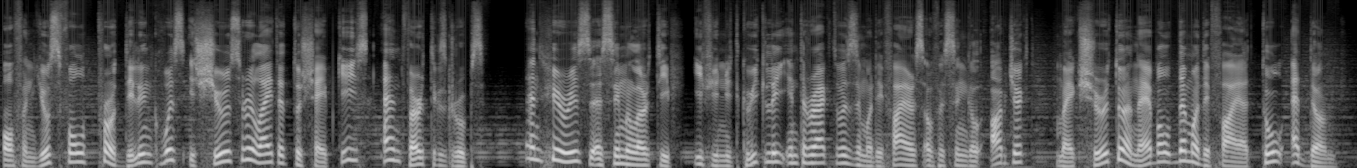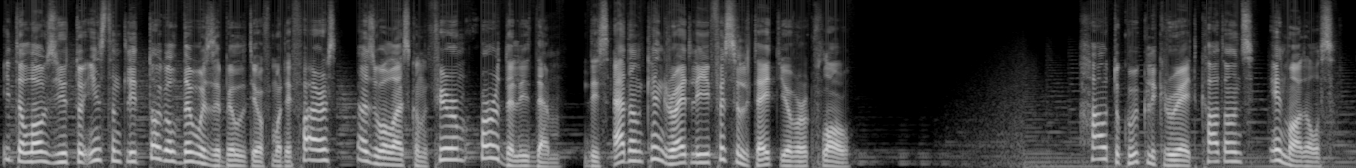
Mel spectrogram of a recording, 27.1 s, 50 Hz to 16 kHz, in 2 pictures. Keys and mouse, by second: 0.6 shift+click, 1.6 shift+click, 3.4 click, 3.9 ctrl+z, 4.4 ctrl+z, 5.2 /, 5.2 q, 5.3 click, 5.6 click, 6.0 click, 6.5 shift+click, 7.0 click, 7.3 click, 8.0 click, 10.2 click, 16.2-17.2 drag, 17.2 middle click, 18.4 middle click, 19.0-20.8 drag, 20.8 middle click, 22.9-23.5 drag, 25.3 middle drag, 26.4-27.1 drag.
